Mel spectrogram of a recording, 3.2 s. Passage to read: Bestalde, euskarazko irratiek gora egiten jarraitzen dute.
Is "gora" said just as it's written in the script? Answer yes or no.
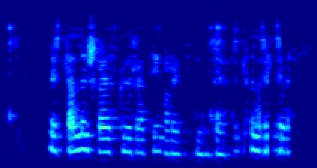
no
